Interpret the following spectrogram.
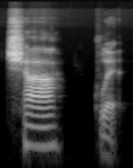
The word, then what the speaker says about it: chocolate: Chocolate, chocolate, chocolate, chocolate. In terms of the T sound, it's okay if you say chocolate, but often you'll hear native speakers pronounce it with a held T.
